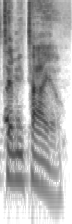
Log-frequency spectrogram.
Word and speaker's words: Timoteo: Is it Timoteo? It's just. Just call me. Just go with. That's why I go with. But it's Timoteo.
